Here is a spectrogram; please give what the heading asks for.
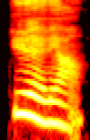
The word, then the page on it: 月亮: yuè liang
